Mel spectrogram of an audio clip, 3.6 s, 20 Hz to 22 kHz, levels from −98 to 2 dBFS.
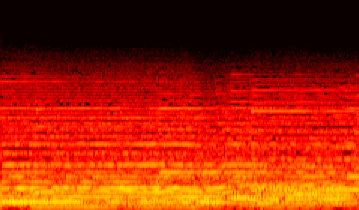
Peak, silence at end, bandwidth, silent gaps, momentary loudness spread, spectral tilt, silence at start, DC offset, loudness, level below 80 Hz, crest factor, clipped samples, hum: -18 dBFS; 0 s; 6.8 kHz; none; 1 LU; -8.5 dB/octave; 0 s; under 0.1%; -31 LUFS; -60 dBFS; 12 dB; under 0.1%; none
